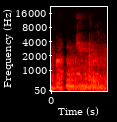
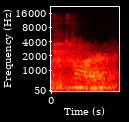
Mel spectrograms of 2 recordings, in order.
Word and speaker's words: Qatar: a soft lunch in Qatar. And some people pronounce it Qatar, but Qatar, yes, and that's what you're seeing there.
